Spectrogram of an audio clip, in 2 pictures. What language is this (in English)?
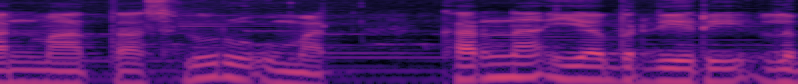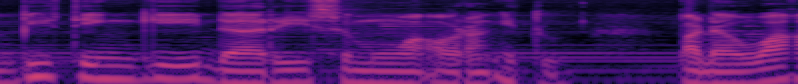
Indonesian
